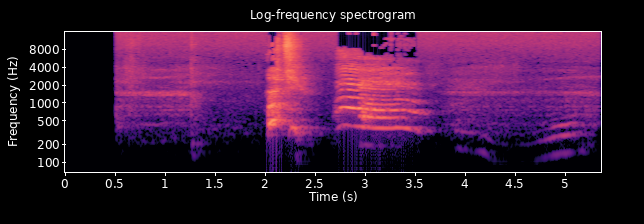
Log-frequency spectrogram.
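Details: Adult fake sneezing to make a young child laugh: a single sharp sneeze burst followed by the child's laughter in a quiet room.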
